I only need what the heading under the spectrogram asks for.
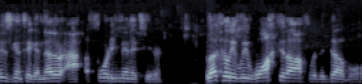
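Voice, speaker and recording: An unremarkable speaking voice at a fairly quick pace, ordinary pitch variation, and a dry, close sound with no echo. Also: man. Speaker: guest co-panelist. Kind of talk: casual banter podcast.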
